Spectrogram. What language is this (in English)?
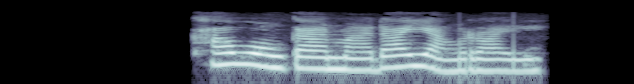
Thai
